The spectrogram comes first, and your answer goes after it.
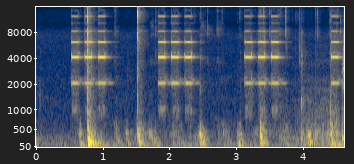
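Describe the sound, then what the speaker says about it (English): A kitchen timer alarm sounds in repeated bursts of short, shrill electronic beeps in a steady rhythm, close and clear, with faint handling clicks in between and no talking. "There's my timer."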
